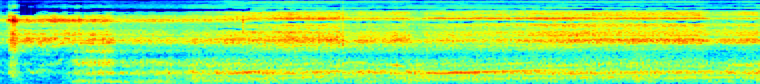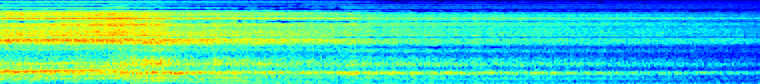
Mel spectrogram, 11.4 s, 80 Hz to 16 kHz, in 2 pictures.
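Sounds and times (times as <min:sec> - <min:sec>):
Ferrari GTC4Lusso T car engine: 0:00.0 - 0:11.3.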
